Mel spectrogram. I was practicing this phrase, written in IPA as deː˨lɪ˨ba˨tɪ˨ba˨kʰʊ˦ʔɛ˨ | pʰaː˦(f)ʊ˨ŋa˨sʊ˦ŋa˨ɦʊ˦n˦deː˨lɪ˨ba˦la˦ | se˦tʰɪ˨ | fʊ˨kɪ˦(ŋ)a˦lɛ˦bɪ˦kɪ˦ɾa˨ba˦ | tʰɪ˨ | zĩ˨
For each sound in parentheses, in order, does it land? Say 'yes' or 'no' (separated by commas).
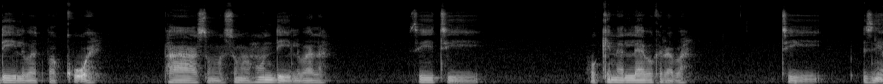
no, no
